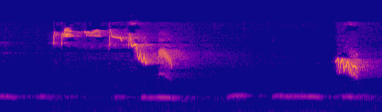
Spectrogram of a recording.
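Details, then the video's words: Song thrush song: a high thin squeaky run sliding downward, a pause, then a harsh rasping note, over a soft steady low hum from another source. "Thrush bird song"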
